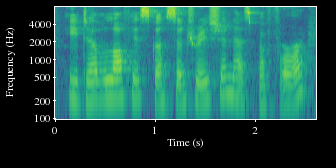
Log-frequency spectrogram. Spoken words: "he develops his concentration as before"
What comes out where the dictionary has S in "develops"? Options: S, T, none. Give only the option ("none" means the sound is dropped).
none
